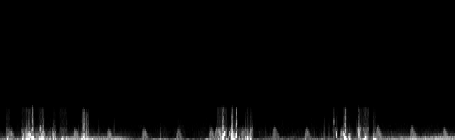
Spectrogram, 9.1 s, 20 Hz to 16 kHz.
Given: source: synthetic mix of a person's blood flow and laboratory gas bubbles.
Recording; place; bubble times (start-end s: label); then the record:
Doppler ultrasound of blood flow; subclavian vein
0.12-0.21 s: bubbles
0.42-1.14 s: bubbles
1.18-1.35 s: bubbles
1.58-1.89 s: bubbles
4.29-5.07 s: bubbles
6.65-6.76 s: bubbles
6.83-7.05 s: bubbles
7.14-7.38 s: bubbles
7.45-7.56 s: bubbles
From the record:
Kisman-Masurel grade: 333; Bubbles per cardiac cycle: rolling drumbeat, 9 or more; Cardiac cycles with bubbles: 50 to 99%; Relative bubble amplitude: loud (0.450 to 0.775); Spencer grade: 3 (all of the cardiac periods contain showers or single bubble signals, but not dominating or overriding the cardiac motion signals); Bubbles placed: anywhere in the cardiac cycle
